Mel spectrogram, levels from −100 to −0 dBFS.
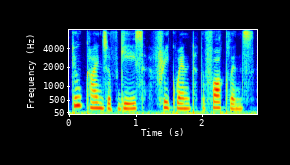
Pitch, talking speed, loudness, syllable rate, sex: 205 Hz, 150 wpm, -19 LUFS, 3.9 syllables/s, female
